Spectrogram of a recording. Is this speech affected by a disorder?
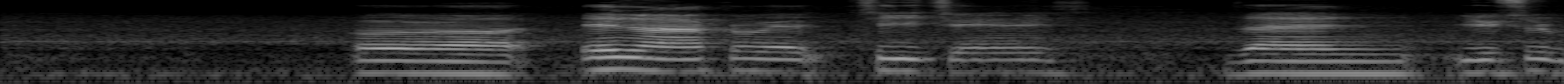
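Yes: tongue cancer surgery.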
